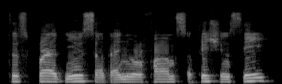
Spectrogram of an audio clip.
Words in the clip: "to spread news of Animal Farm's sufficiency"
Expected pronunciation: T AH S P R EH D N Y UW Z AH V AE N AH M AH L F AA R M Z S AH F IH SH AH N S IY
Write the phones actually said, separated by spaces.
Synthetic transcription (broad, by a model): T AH S P R EH D N Y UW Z AH V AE N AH AH L F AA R M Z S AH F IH SH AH N S IY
